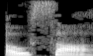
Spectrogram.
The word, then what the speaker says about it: Odisha: odessa Odia Orissa pronounced OSA listen formerly known as Orissa is one of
